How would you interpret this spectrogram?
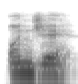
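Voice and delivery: Onje said slowly and carefully, on-jeh; pronunciation demo. Shown as a demonstration. Teacher models the word Onje. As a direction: sound out Onje for the learners. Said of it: "relative root on the front".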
